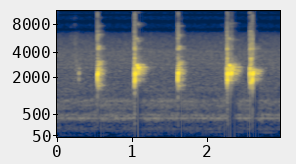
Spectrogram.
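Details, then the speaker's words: Gardiner Technology Nova 4 (Arrowe Alarms) alarm bell box on a 9-volt battery, though it is a 12-volt system: five short, sharp squawks in about three seconds over a quiet hum; normal chirp on power-up. "And as you can hear, the bell box chirps on power up, it lets out a little squawk."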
